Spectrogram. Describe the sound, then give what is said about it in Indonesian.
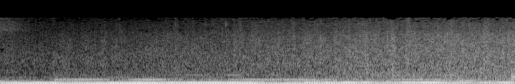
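Heavy rain pours down as a steady, dense hiss that fills the whole stretch without a break, with a low droning hum underneath and no voices. “tak lama kemudian hujan pun turun cukup deras.”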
